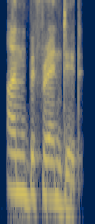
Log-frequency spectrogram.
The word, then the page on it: unbefriended: Indian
